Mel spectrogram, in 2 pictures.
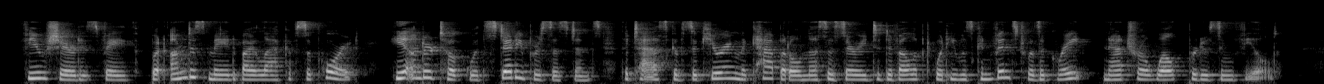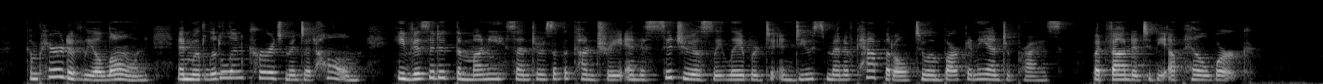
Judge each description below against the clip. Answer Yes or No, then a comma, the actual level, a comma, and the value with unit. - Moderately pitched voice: No, high, 225 Hz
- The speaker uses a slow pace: No, average, 160 wpm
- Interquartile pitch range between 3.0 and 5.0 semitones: No, narrow, 2.6 semitones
